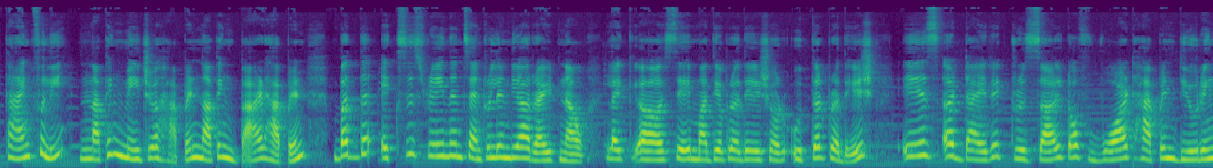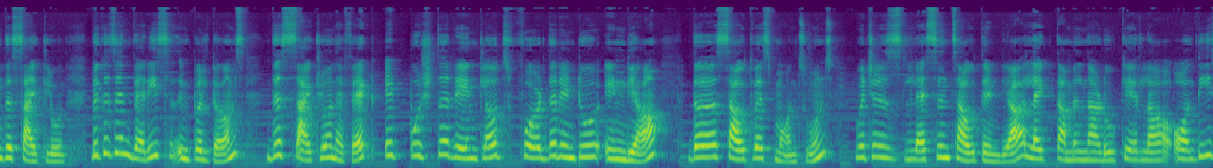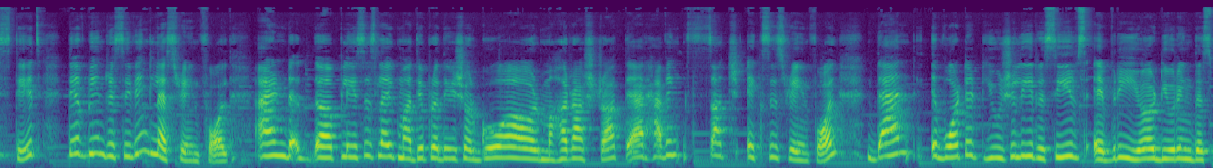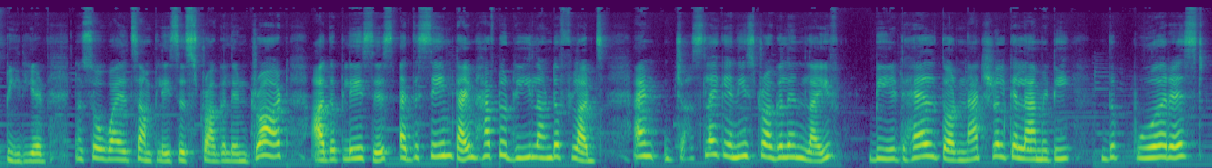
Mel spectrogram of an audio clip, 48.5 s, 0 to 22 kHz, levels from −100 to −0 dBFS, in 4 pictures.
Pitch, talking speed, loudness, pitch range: 245 Hz, 160 wpm, -18 LUFS, 215-285 Hz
